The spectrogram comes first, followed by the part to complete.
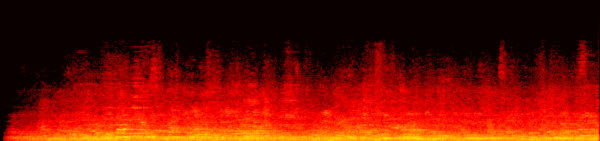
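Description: Babble of many overlapping voices chattering, with no single speaker standing out; it fades in over the first half second and then holds steady.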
